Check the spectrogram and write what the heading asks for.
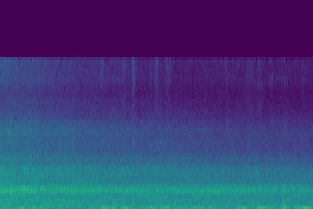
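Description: Steady engine and tyre noise heard from inside a car driving through a road tunnel: an even rumble with a constant low hum.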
